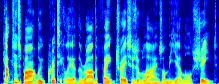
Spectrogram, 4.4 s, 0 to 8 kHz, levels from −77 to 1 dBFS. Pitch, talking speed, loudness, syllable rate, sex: 125 Hz, 205 wpm, -21 LUFS, 5.7 syllables/s, male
